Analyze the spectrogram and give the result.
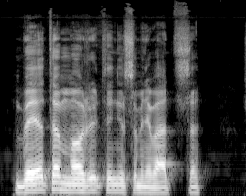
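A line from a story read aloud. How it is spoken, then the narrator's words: Dry reply. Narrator (Russian): сухо ответила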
